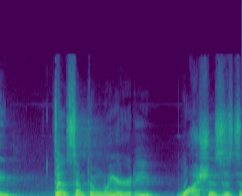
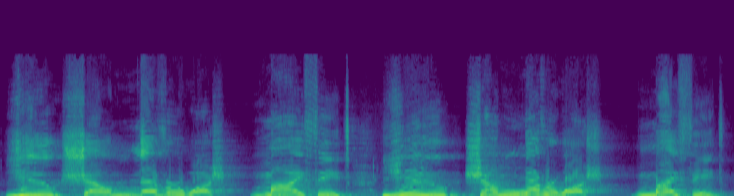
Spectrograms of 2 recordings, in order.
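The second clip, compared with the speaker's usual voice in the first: drawn-out YOU and MY, pitched up, very slow; stress on YOU and MY; 5 semitones higher, much slower than usual. Acted. Peter refusing Jesus the foot washing, heavy stress on YOU and MY. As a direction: lean long and hard on "you" and "my", indignant refusal. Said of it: "I put the emphasis on you and my".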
